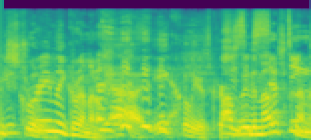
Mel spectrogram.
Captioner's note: laughing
